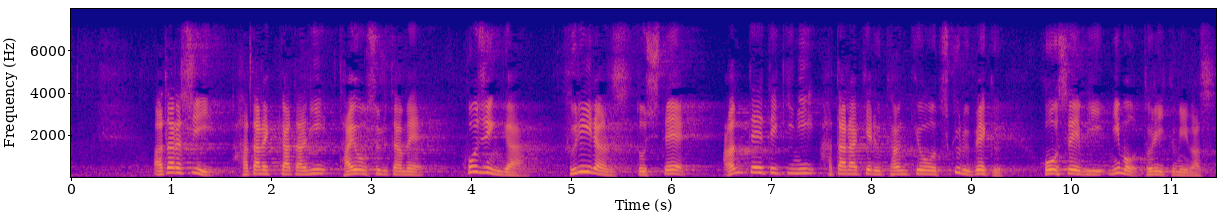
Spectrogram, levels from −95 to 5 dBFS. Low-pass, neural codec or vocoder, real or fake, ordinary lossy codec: 7.2 kHz; none; real; none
